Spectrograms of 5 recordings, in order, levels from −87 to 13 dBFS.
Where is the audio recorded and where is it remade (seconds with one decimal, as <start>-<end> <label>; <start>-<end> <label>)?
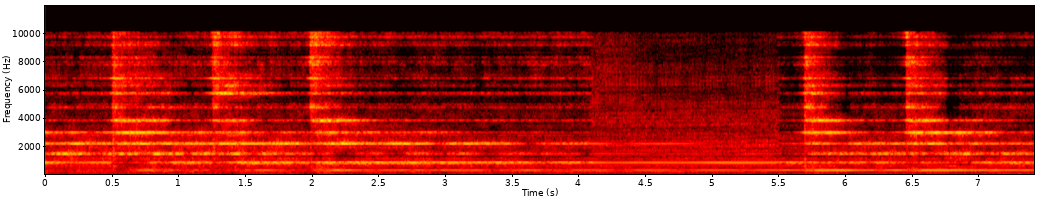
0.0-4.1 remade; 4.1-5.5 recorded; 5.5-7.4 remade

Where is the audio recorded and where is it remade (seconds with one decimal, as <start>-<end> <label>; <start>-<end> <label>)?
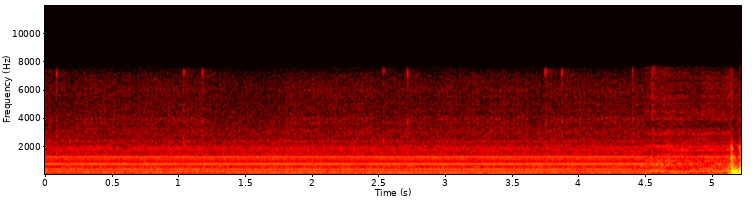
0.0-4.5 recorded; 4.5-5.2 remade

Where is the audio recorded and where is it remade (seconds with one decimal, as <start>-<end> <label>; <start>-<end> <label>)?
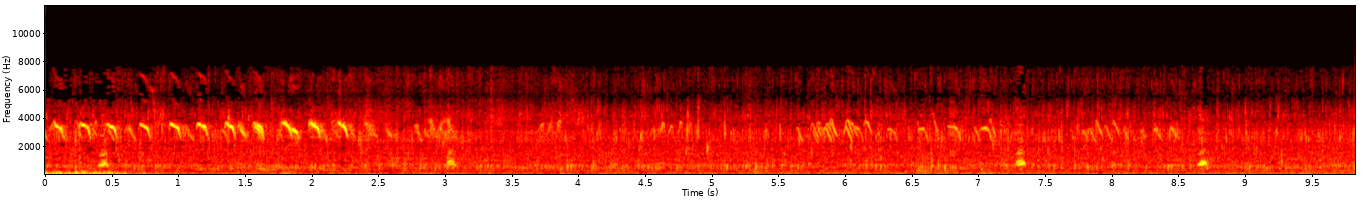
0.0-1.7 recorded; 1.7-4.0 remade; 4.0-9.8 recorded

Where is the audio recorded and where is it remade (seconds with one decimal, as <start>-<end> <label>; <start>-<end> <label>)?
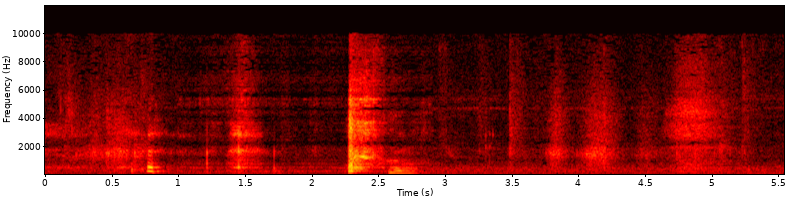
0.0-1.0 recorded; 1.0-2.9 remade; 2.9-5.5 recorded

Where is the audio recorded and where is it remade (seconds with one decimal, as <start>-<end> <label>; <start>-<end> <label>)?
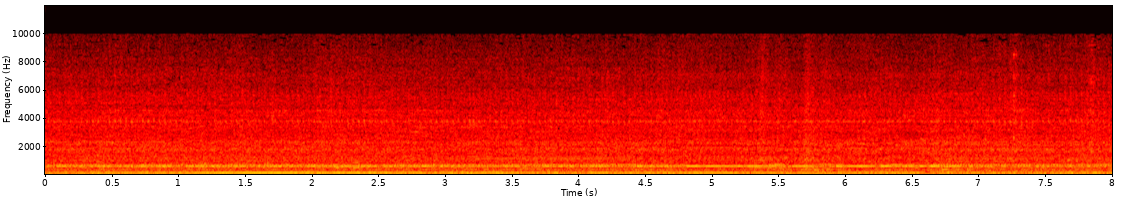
0.0-4.6 recorded; 4.6-6.7 remade; 6.7-8.0 recorded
